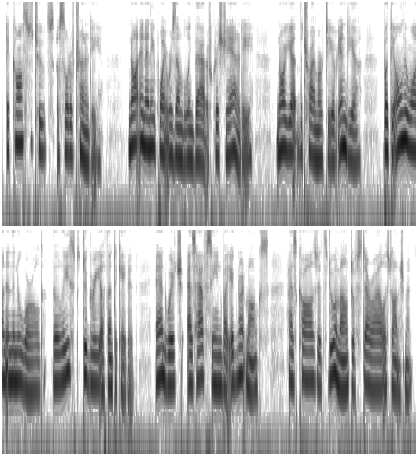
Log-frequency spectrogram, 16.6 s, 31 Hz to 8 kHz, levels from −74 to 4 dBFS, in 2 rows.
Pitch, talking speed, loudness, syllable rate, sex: 185 Hz, 175 wpm, -19 LUFS, 5.5 syllables/s, female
